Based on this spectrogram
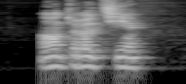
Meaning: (noun) plural of entretien; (verb) first/second-person singular present indicative of entretenir
- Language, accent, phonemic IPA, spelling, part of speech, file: French, Canada, /ɑ̃.tʁə.tjɛ̃/, entretiens, noun / verb, LL-Q150 (fra)-entretiens.wav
